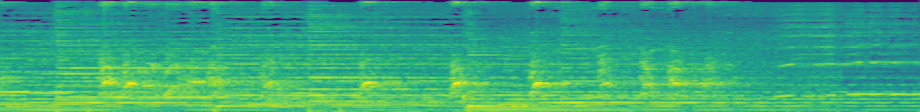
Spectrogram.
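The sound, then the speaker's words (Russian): A puppy barks and yelps in rapid, high-pitched bursts, fairly loud, with short whimpering cries between the yips and a steady background hum throughout. “прицеливаясь, чтобы ударить щенка, заливавшегося лаем.”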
